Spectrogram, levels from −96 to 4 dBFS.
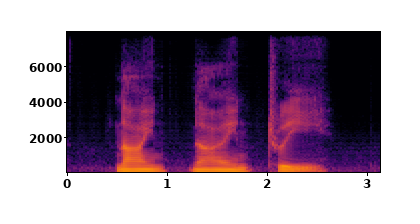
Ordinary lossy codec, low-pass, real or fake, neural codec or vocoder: none; none; fake; codec, 16 kHz, 1 kbps, X-Codec, HuBERT features, trained on LibriSpeech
